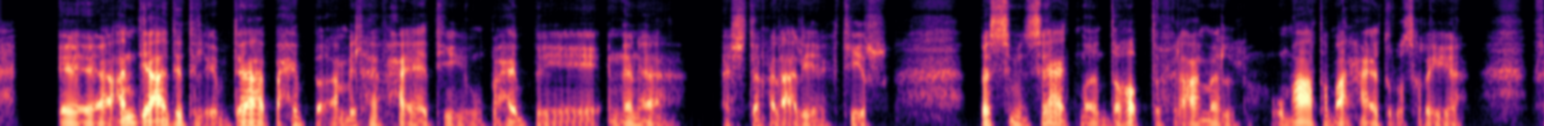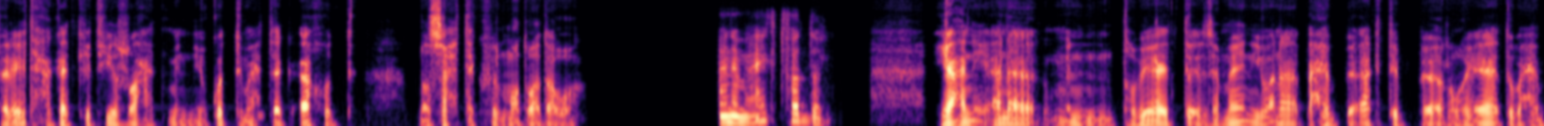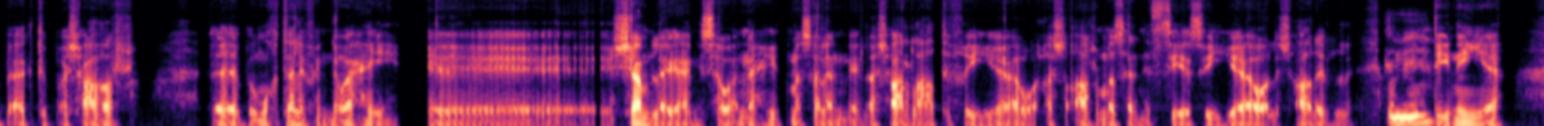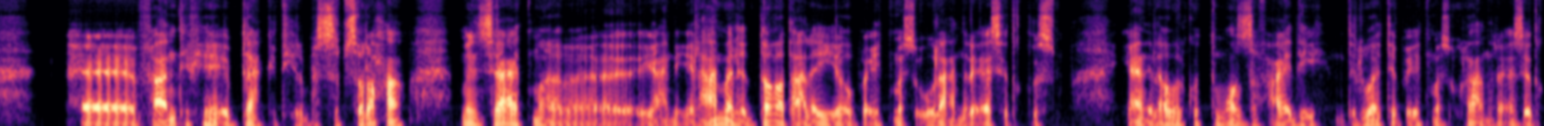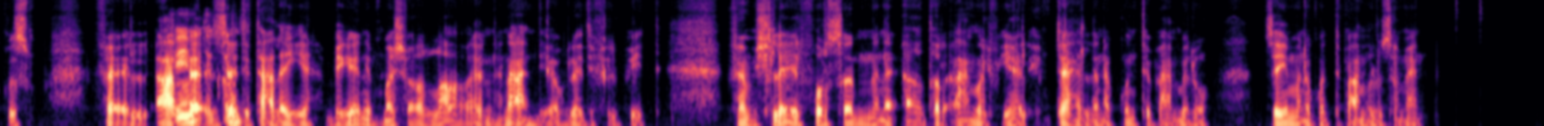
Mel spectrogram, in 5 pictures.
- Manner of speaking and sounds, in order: tapping
- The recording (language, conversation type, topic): Arabic, advice, إمتى وازاي بتلاقي وقت وطاقة للإبداع وسط ضغط الشغل والبيت؟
